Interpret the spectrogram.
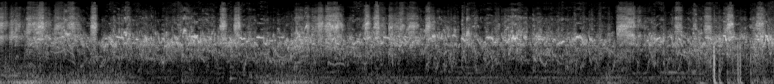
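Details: Budgies in a colony aviary give overlapping chirps, squeals and squawks, a continuous high babble of many birds with sharper calls popping out every second or so.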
